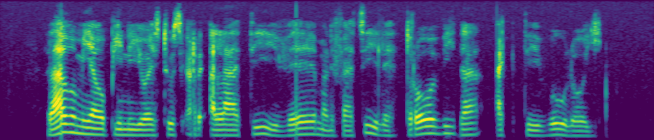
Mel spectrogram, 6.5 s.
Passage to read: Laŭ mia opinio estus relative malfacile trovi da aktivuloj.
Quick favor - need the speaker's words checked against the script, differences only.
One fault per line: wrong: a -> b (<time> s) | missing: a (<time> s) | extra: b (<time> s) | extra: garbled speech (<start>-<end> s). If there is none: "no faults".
no faults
